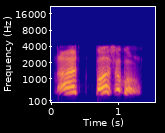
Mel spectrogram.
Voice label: Voices Refuse Male Old; rebel cops 2019 gamerip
